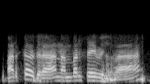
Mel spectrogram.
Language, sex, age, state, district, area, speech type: Kannada, male, 30-45, Karnataka, Davanagere, urban, conversation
